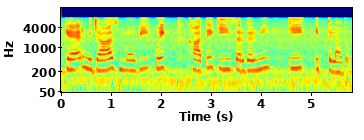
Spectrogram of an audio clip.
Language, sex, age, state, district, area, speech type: Urdu, female, 18-30, Delhi, East Delhi, urban, read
